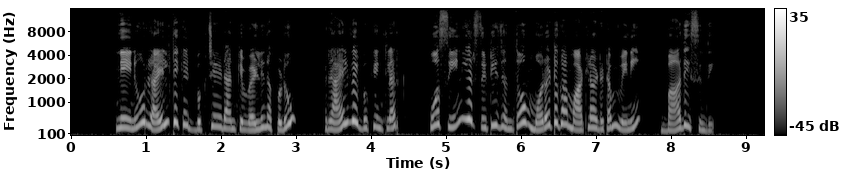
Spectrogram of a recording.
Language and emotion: Telugu, disgusted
